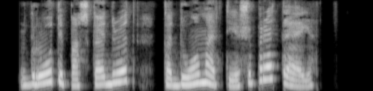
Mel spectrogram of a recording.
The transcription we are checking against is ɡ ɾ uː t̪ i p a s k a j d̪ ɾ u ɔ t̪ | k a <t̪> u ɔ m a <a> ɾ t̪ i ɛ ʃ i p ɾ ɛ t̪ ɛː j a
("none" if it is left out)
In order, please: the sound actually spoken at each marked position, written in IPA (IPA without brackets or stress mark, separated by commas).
d̪, i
